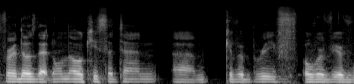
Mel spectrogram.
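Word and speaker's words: kissaten: And you often talk about these Japanese coffee houses, Kisaten, right? Am I pronouncing it right?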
